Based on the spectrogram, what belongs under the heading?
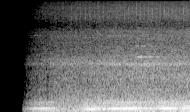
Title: Major Clicking noises and vibrations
